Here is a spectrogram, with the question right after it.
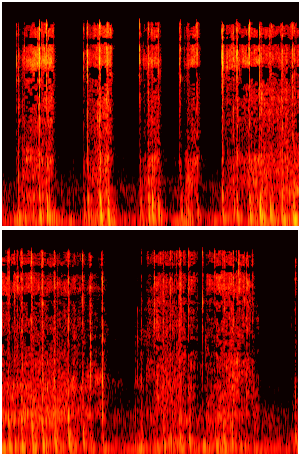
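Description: Fingertips and nails rapidly type on the plastic keys of a white HP laptop keyboard. Quick bursts of bright, clicky taps with a scratchy high edge are separated by short pauses at first, then run into a steadier, softer stream of tapping and scraping. Each tap is dry and dies away almost at once.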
